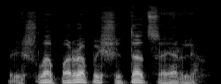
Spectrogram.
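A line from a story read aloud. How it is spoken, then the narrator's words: Cold. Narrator (Russian): сказал он холодно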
